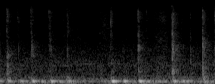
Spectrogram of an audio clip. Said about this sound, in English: Yes, there are some bits where I click on the keyboard.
